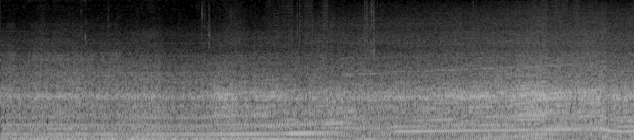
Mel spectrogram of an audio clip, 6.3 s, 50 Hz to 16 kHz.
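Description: Nissan GT-R Nismo's twin-turbo 3.8-litre V6 heard from inside the cabin, accelerating hard with its pitch rising steadily, then dropping suddenly with a gear upshift about six seconds in.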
